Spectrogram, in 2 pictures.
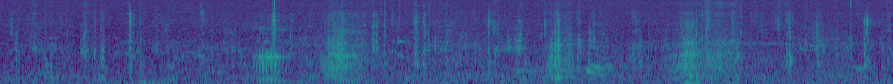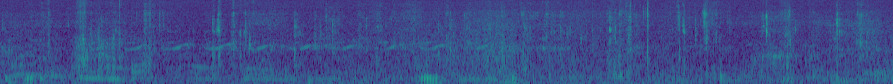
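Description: Pigs grunt and snuffle in short bursts nearby, with scattered rustling and movement, and a person talks quietly in the background.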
